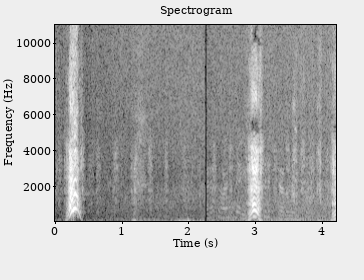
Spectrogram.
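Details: A playful dog, barking while playing with stones, gives three sharp single barks spaced a couple of seconds apart, each rising then falling quickly, with faint soft noises in between.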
